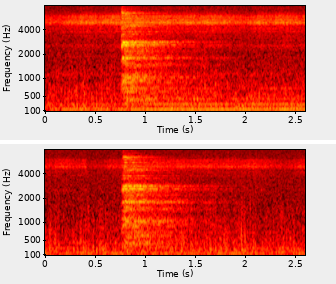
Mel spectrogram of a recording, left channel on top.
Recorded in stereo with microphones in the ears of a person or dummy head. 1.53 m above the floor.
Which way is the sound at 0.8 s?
85° left.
